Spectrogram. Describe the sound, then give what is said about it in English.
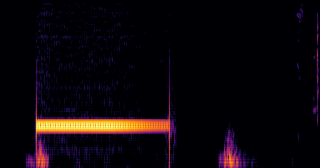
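A telephone dial tone sounds as the caller prepares to dial: a steady, loud, unwavering tone lasting about two seconds that cuts off abruptly, followed by a few soft low thumps and faint brief beeps. “I'm dialing.”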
